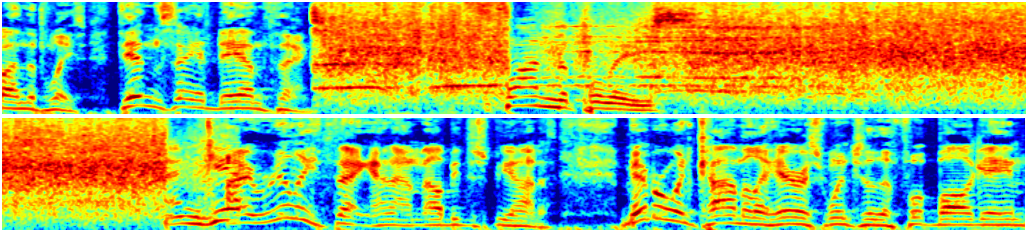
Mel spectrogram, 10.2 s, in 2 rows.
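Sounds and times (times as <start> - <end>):
speech: 0.0 - 3.8, 6.0 - 10.2
rally crowd applause in gymnasium: 1.6 - 6.3.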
